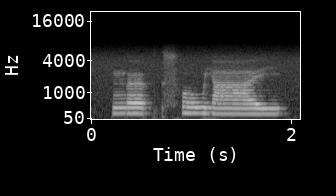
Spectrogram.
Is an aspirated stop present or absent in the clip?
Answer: present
